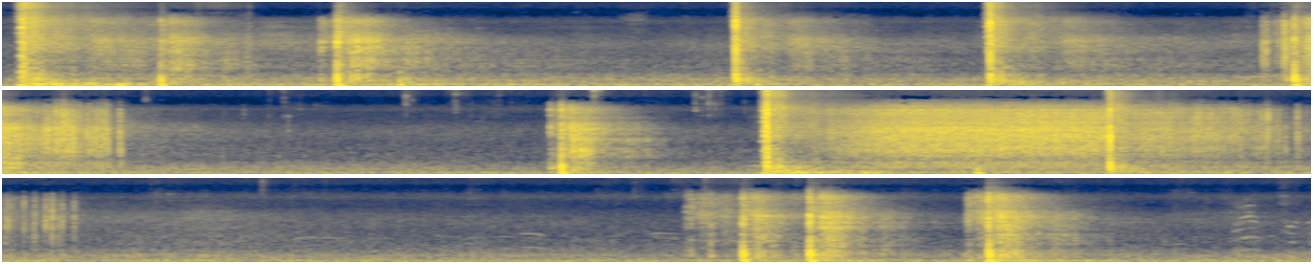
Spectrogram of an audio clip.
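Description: Aerial firework shells bursting overhead: about a dozen sharp booms, each with a short echoing tail. One burst just past the middle is followed by a steady hiss lasting about three seconds, and after a quieter gap two bangs come close together near the end.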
